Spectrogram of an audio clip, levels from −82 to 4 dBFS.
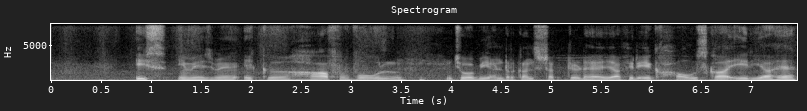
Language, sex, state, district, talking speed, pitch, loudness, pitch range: Hindi, male, Bihar, Jahanabad, 135 wpm, 125 Hz, -19 LUFS, 115-130 Hz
